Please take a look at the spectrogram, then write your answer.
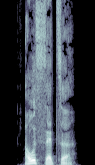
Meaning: inflection of aussetzen: 1. first-person singular dependent present 2. first/third-person singular dependent subjunctive I
- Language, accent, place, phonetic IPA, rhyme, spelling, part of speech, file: German, Germany, Berlin, [ˈaʊ̯sˌzɛt͡sə], -aʊ̯szɛt͡sə, aussetze, verb, De-aussetze.ogg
